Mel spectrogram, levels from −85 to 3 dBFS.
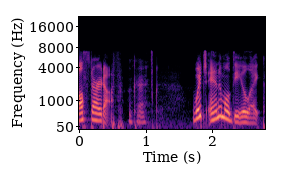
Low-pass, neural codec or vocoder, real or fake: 7.2 kHz; none; real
